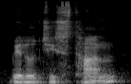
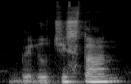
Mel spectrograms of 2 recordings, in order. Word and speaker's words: বেলুচিস্তান: অনেকেই বলেন পাকিস্তান, আফগানিস্তান, বেলুচিস্থান এমন করে বলা চলবে না। আমরা বলবো না। তো আমরা কেমন করে বলব? আমরা বলবো Pakistan, Afghanistan, বেলুচিস্তান, Baltistan, Uzbekistan, Turkmenistan, Kazakhstan, Kyrgyzstan, Tajikistan, দাগিস্তান ইত্যাদি।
